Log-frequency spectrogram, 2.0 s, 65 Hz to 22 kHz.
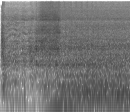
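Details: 2000 Chevy Silverado 1500 5.3L V8 with no-crank no-start complaint, after starter replacement; quick crank, catches and settles into smooth even idle with steady low rumble; normal start and idle.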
